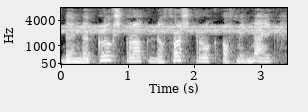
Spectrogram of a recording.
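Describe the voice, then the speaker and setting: Ordinary pitch variation runs through the voice while music plays in the background. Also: man. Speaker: university student. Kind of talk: storytelling reading aloud of a fairy tale.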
